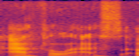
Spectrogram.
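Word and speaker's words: athelas: Yeah, he pronounces it slightly more with an E, rather than an A, so it's like, it sounds like he's saying, like, Ephelas, but yeah, Ephelas.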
